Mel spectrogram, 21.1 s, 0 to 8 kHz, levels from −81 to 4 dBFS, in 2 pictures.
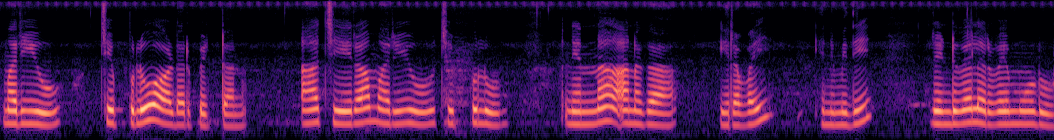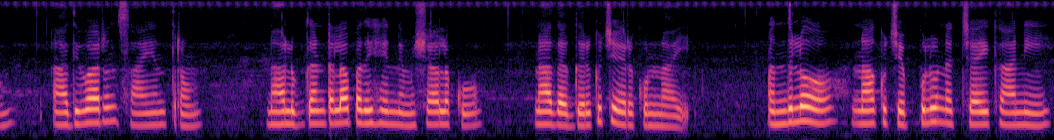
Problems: none marked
